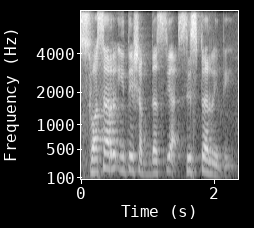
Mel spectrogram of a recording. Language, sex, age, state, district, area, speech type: Sanskrit, male, 30-45, Telangana, Hyderabad, urban, spontaneous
